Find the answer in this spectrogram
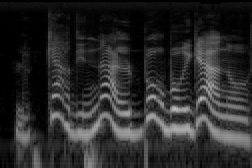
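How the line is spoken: Exclaiming. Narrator (French): s'écria Bianchon

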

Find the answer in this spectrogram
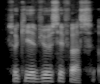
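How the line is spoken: Curt reply. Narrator (French): répondit-elle sèchement

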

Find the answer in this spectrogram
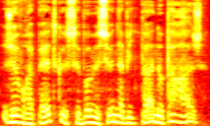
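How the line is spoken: Bad-tempered exclamation. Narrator (French): s'écria le colonel d'un ton de mauvaise humeur

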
